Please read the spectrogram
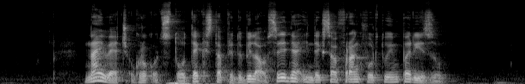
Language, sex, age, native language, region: Slovenian, male, 30-49, Slovenian, Central Slovenia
